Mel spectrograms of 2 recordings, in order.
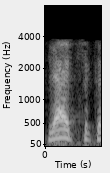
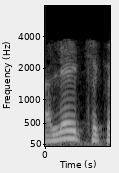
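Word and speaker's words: Leipzig: Лейпциг — это как бы получается по-русски вроде так оно звучит, как нас в школе учили, а Лейпциг — это вроде как по-немецки. По-заксонски это вообще Лейпцищ будет.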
